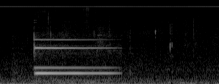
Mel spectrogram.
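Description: A steady electronic tone from a quiz-show word board, held for just under a second, as the contestant's called word drops into place in the sentence grid.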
